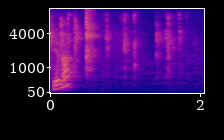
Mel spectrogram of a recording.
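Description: Quick typing on a computer keyboard: about nine or ten keystrokes in a little over a second, then the typing stops.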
